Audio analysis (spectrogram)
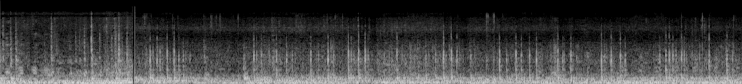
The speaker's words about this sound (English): On the bus ride to Machu Picchu. Glorious mountains.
